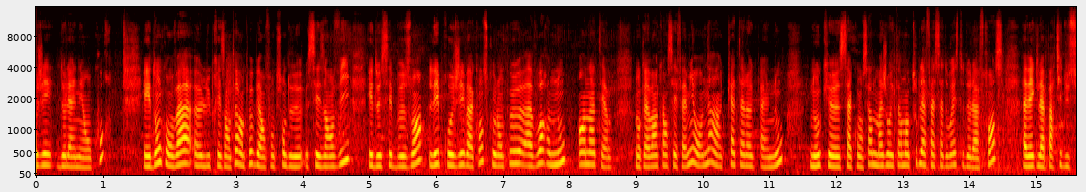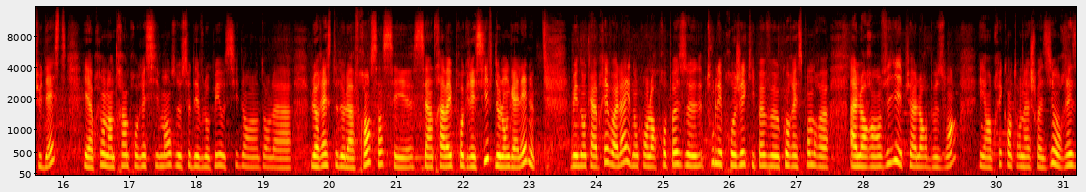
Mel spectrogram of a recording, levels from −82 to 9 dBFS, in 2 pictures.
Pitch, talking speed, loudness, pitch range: 225 Hz, 225 wpm, -22 LUFS, 210-240 Hz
